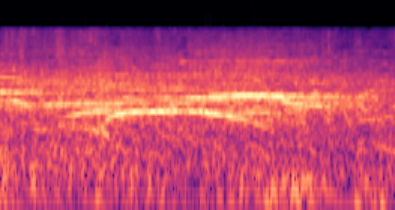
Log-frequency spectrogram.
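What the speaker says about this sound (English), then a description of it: "Applause." A studio audience at a live show applauds and cheers in a dense, steady wash of clapping and crowd noise, with some shouts rising over it.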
